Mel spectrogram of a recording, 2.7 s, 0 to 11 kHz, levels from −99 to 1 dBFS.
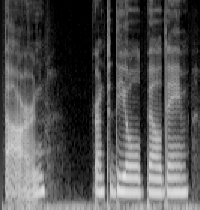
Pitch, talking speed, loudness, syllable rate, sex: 190 Hz, 110 wpm, -18 LUFS, 4.1 syllables/s, female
